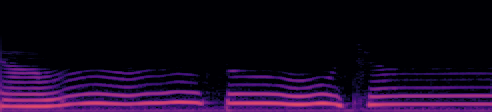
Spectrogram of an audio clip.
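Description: A single voice singing Dao pa dung folk song in long held, wavering notes. The pitch dips, rises and sways, breaks off twice briefly, then settles on one steady held note near the end.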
